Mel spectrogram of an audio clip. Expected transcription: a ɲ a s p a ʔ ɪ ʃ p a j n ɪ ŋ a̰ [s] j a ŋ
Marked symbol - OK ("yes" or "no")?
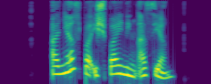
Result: yes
